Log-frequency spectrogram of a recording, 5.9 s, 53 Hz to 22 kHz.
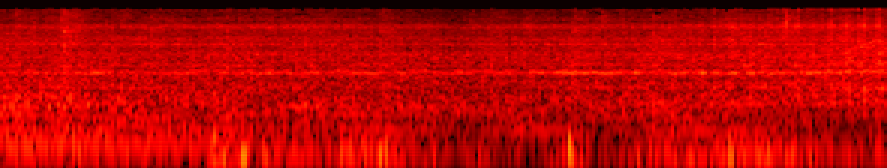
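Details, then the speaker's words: Jebo 9950 AC/DC aquarium aerator bought September 2020, battery replaced once: a steady, coarse low buzz with a few dull handling thumps. The aerator has become noisy; cause not confirmed. "Yang berisik itu adalah yang satunya lagi ."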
